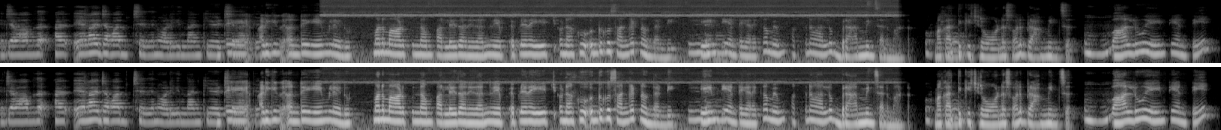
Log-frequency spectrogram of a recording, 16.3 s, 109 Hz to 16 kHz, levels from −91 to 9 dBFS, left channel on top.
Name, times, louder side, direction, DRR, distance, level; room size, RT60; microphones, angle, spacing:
voice 1, 0.0-3.5 5.0-5.2 9.2-9.7 12.3-12.9 14.5-14.8, right 3 dB, 30° right, 0.9 m, -33 dB
voice 2, 2.9-4.7 5.0-9.0 9.3-10.5 10.7-12.0 12.5-14.3 14.8-16.1, right 5 dB, 80° right, 0.4 m, -25 dB
sound 1, 4.3-12.0, left 2 dB, 50° left, 1.3 m, -38 dB
6.8 x 4.3 x 4.4 m
head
